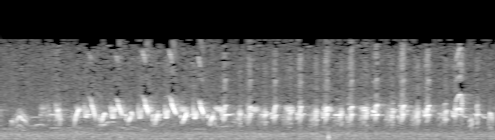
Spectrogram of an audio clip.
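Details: Sedge warbler song in a varied style: a continuous hurried stream of high chattering and squeaky notes, sliding up and down, delivered without pause over steady background hiss.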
